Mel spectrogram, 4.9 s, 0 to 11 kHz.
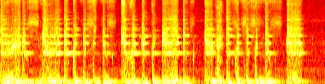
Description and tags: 2 bars of ITALIAN SODA WATER BEATBOX
Italian Soda Water Bottle Beatboxing (2 bars in 4/4)
beatboxing, found, percussion, sound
